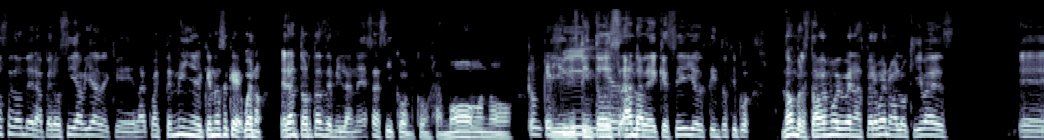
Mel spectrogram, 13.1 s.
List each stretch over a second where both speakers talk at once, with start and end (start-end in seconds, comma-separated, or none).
6.9-8.2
